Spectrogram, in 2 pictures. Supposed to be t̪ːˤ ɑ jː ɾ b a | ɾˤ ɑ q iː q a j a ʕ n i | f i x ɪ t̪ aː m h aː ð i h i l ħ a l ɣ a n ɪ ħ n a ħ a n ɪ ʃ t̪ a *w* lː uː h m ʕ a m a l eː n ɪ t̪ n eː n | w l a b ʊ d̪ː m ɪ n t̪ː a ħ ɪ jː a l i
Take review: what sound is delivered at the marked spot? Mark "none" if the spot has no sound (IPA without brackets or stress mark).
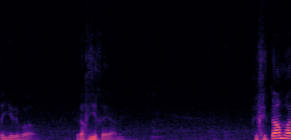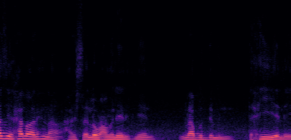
ɣ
